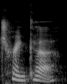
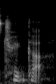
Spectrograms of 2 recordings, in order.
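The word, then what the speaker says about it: trinken: um syllables like that gotta pronounce the e's at the ends of as uh like trinka oh really so ich trinka like that I'm gonna write that down it's not trenka it's trinka SI tan what's 10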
